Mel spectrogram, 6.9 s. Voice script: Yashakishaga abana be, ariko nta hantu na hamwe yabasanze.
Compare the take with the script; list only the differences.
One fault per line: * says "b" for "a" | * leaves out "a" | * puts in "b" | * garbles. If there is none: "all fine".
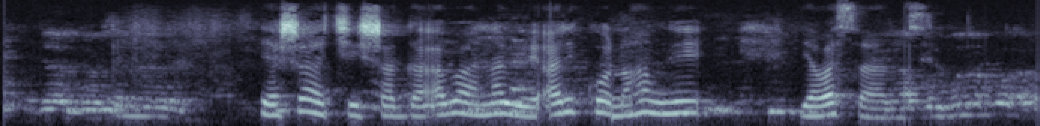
* leaves out "nta hantu"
